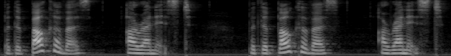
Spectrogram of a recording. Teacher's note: 在 us 的后面呢做一次小停顿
